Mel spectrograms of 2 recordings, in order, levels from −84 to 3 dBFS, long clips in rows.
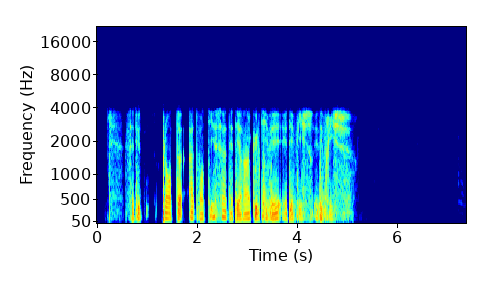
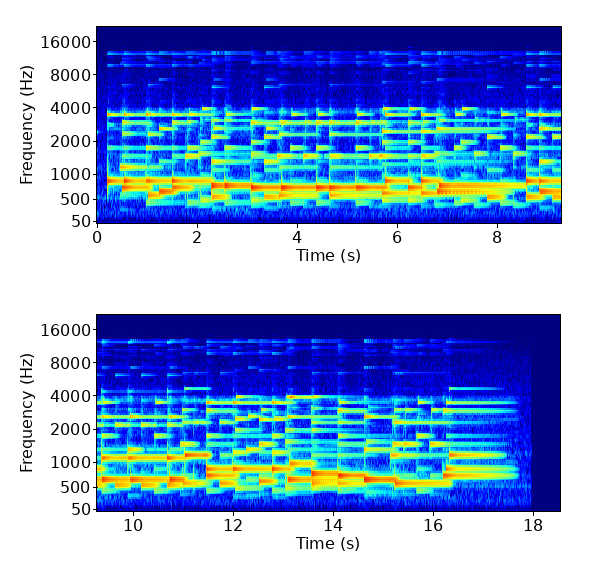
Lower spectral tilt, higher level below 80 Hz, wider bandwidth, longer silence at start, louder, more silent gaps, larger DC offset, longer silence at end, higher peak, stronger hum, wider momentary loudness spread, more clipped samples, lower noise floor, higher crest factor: first, -10.5 dB/octave vs 1 dB/octave; first, -46 dBFS vs -90 dBFS; second, 4.1 kHz vs 13.5 kHz; about the same, 0.25 s vs 0.2 s; second, -22 LUFS vs -17 LUFS; neither; neither; first, 2.3 s vs 0.95 s; about the same, -2 dBFS vs 0 dBFS; neither; first, 13 LU vs 6 LU; neither; first, under -90 dBFS vs -44 dBFS; first, 22 dB vs 16 dB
